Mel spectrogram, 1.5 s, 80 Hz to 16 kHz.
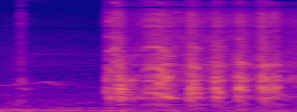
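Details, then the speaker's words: Toyota Corolla GLi 4A-FE that suddenly died after a test drive; cranking yields quick even pulses under a second and the engine never catches, no fuel pressure, with the fuel pump suspected and later removed. "Sige tuloy mo hindi hindi tuloy tuloyan Sige start Wala Walang walang pressure"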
